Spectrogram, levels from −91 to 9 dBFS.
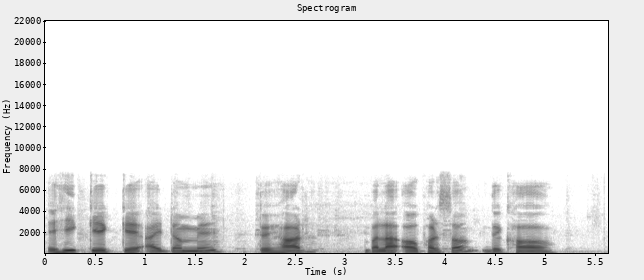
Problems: none marked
